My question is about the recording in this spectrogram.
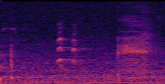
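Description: A quiet pause in talk: a short high-pitched vocal squeak a little under a second in, then a brief breathy exhale near the end.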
